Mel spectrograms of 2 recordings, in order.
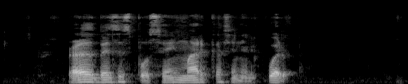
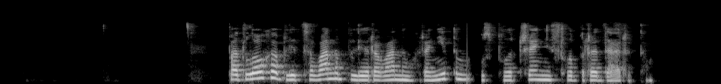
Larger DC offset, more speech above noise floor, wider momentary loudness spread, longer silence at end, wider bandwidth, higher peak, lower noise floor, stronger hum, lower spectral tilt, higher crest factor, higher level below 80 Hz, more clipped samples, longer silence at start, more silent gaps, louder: neither; second, 43 dB vs 62 dB; about the same, 12 LU vs 10 LU; first, 1.2 s vs 0.7 s; first, 11.5 kHz vs 7.4 kHz; about the same, -4 dBFS vs -2 dBFS; second, -67 dBFS vs -80 dBFS; neither; second, -4 dB/octave vs -6 dB/octave; about the same, 22 dB vs 18 dB; first, -54 dBFS vs -60 dBFS; neither; second, 0.7 s vs 2.3 s; neither; second, -23 LUFS vs -18 LUFS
